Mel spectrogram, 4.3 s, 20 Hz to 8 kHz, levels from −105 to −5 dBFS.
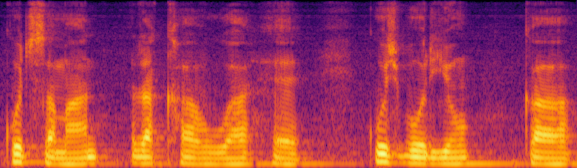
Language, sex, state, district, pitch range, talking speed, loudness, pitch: Hindi, male, Delhi, New Delhi, 100-110 Hz, 150 wpm, -18 LUFS, 105 Hz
